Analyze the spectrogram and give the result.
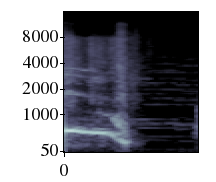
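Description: A dog lets out a short, tonal howl that slides downward, followed after a brief pause by a single quick bark, fairly clear with no talking.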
